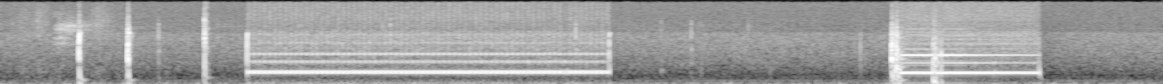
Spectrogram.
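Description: An automated telephone system beeps: a few quick clicks, then a long, steady electronic tone of about two seconds, a short pause, and a second shorter beep.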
